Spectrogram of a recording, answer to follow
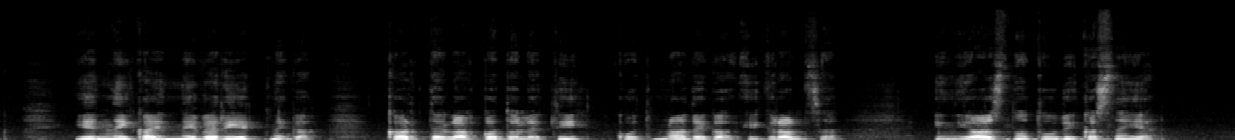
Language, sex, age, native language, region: Slovenian, male, 60+, Slovenian, Drava region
